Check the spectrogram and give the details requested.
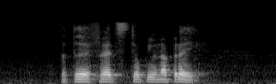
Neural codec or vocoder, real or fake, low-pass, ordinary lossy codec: codec, 16 kHz, 1.1 kbps, Voila-Tokenizer; fake; none; none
